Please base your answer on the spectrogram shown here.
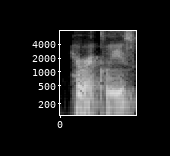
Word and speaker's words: Heracles: So I did this whole story about Apollo and Heracles, which is the proper pronunciation of his name, having to go rescue Poseidon from being captured.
